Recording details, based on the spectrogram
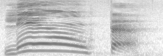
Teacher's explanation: Lingta ikhfa hakiki, juga dibaca dengan dengung.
